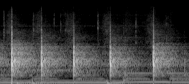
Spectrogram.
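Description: Five crisp knife strikes through onion on a chopping board, evenly spaced and close, each a sharp tap that fades quickly, sliced for a fig and onion chutney.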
